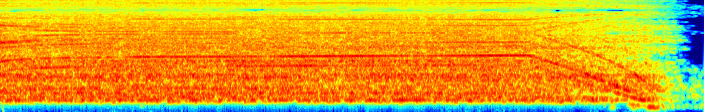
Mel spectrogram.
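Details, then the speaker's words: Rebuilt older sander fitted with new brushes, fired up after reassembly and checked for growling, clacking or scraping: a smooth, steady high-pitched whine, then an even coast-down when switched off. The motor runs normally. "so we're going to fire it up once sounds good it comes in a nice nice mid stop no clunking the scraping"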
